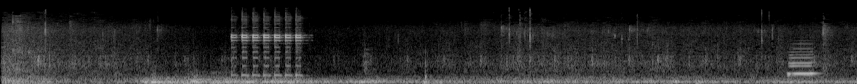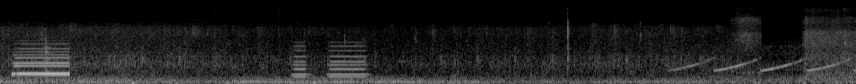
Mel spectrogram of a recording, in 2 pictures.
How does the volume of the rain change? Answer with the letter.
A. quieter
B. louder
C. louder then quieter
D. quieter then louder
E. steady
A.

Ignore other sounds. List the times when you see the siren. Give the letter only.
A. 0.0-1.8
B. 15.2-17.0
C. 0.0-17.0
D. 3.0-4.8
B.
